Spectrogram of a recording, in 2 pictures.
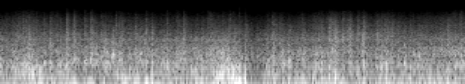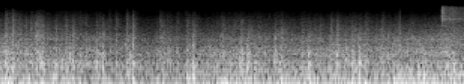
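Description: Passenger train running along the track, heard from beside an open carriage door: a steady rush of running noise with the clickety-clack of the wheels over the rails.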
